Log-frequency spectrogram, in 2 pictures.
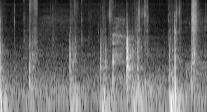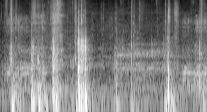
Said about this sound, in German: Wir gehen in die Küche. Das ist am hellsten.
